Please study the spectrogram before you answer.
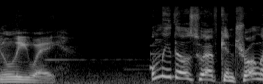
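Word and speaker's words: Liyue: Leo shiing Leo okay why do the foreigners pronounce it Leo I'm going to go with leeway only those who have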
